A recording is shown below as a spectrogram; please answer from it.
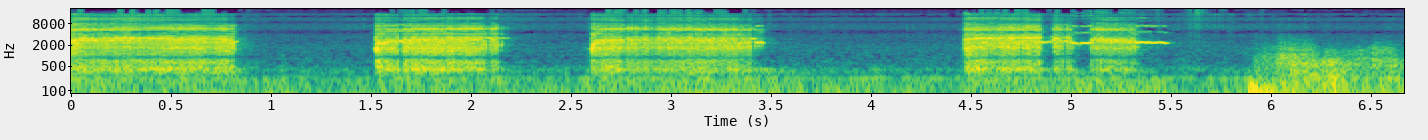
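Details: A young pet cockatiel, 57 days old, makes baby sounds: harsh, raspy, hissing begging calls in four bursts of under a second, roughly one every second or so, with short quiet gaps between them.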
